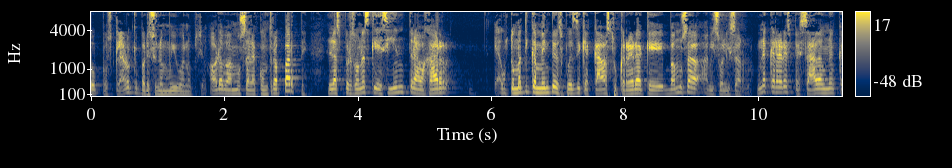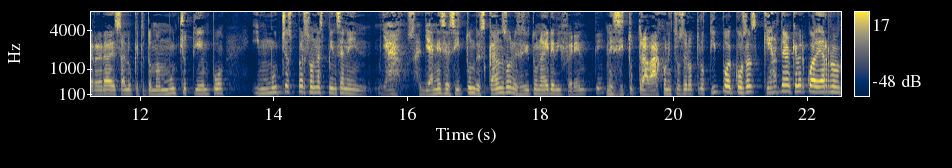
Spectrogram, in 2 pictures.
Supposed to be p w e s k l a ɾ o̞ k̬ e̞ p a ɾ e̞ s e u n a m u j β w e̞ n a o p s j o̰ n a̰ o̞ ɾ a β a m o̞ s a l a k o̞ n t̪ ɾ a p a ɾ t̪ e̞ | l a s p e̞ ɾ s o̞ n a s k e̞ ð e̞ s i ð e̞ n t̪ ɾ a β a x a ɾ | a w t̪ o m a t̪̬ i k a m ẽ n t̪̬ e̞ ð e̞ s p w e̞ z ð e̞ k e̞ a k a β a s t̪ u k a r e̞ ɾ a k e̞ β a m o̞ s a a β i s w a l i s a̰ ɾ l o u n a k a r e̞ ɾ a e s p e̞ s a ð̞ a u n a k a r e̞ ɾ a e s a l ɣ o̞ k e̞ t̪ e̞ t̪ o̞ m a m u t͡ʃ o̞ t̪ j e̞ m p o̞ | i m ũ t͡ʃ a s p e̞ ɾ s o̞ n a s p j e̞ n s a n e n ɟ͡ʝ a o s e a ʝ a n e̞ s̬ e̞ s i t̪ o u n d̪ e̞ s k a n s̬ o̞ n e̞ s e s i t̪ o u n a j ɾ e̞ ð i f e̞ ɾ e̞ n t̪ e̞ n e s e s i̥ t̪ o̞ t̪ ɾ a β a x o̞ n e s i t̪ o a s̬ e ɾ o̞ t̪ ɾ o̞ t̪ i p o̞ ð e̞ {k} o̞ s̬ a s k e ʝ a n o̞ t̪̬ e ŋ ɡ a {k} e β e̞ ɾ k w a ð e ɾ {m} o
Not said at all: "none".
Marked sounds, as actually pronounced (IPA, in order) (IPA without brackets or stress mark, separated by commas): k, k, n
